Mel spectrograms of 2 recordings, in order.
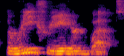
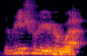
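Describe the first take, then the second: First: Slower, letting each word land; slow weighty repeat. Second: Said in the usual way. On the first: Shown as a demonstration. Preacher repeating to the congregation, slow and weighty. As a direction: let it sink in, slow. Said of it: "repeated slower for weight". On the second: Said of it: "repeated for emphasis".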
